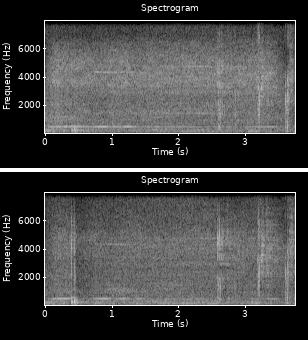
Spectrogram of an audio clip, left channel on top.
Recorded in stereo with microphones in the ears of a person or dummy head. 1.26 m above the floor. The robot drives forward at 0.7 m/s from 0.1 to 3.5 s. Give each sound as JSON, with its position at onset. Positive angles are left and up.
{"t": 0.4, "sound": "a thud", "side_deg": -60, "distance_m": 0.9}
{"t": 2.6, "sound": "footsteps", "side_deg": -15, "distance_m": 3.5}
